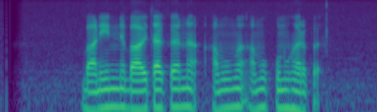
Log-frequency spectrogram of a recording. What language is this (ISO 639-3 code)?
sin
